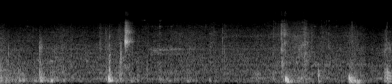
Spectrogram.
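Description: Footsteps thud on the steps of a coach.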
